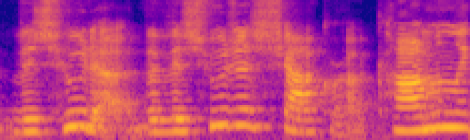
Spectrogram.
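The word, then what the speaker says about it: Vishuddha: v i s h u d d h vishuda vishuda the vishuda chakra commonly called the throat chakra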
